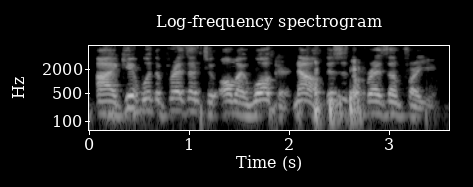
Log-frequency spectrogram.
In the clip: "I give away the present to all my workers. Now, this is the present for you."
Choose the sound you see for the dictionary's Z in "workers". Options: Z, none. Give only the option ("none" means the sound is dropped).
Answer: none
